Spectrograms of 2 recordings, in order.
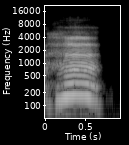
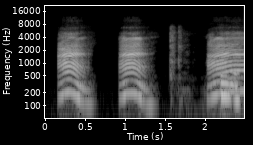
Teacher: Ha itu dengan pita suaranya dibuka. Ha. Kalau a dengan pita suara yang tertutup.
